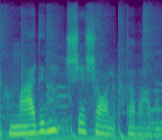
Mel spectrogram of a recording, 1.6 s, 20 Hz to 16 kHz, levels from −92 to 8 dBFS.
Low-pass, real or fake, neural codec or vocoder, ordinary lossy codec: 14.4 kHz; fake; autoencoder, 48 kHz, 128 numbers a frame, DAC-VAE, trained on Japanese speech; Opus, 64 kbps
